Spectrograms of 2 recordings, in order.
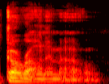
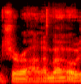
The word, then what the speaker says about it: Gano: like g g yeah his name is Gano not gono so okay yeah he didn't he missed a dimension he missed a some pronunciation so now it's Gano and Gano he writes it down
